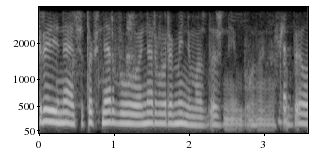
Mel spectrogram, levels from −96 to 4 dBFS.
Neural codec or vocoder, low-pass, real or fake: none; 3.6 kHz; real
